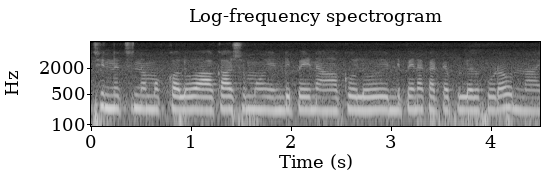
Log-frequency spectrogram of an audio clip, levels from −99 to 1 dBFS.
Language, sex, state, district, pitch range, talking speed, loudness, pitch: Telugu, female, Andhra Pradesh, Srikakulam, 215-225 Hz, 145 wpm, -26 LUFS, 220 Hz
